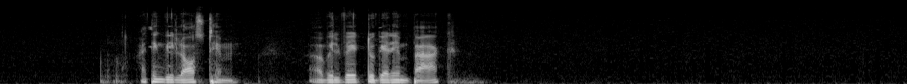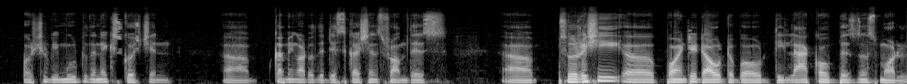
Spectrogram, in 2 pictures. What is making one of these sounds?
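A middle-aged man speaks calmly into a microphone, heard through a loudspeaker.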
